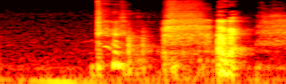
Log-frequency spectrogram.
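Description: A woman laughing: three short, breathy bursts of laughter, starting under a second in.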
